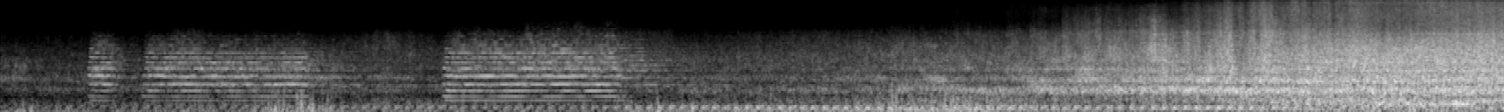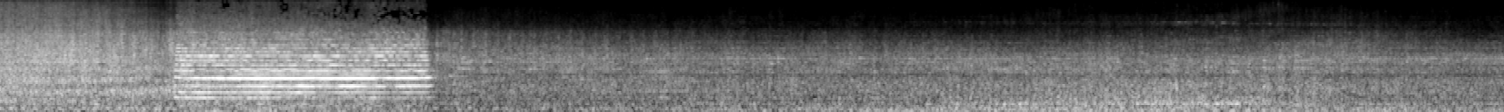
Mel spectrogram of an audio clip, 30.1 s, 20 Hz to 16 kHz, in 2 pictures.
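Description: WDM3D ALCO diesel-electric locomotive sounding its horn in two long blasts as it approaches. Its engine and wheel noise then build as it comes past, and it gives a third, louder horn blast while alongside. After that the passenger coaches roll past with a steady clickety-clack of wheels over rail joints.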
